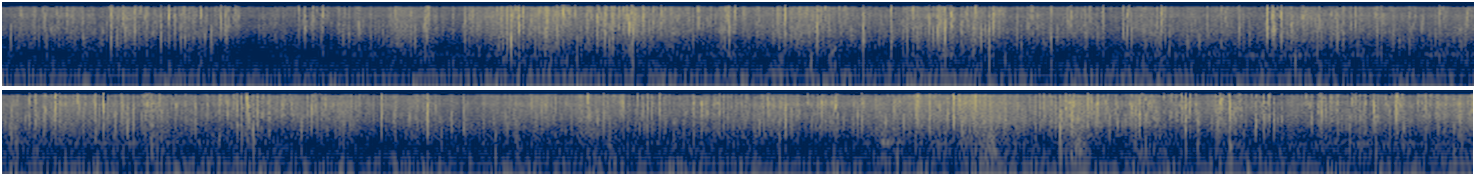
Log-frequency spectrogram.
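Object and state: Plastic bubble wrap being crinkled.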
